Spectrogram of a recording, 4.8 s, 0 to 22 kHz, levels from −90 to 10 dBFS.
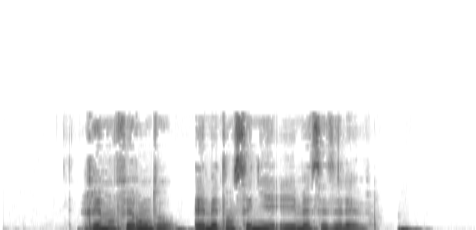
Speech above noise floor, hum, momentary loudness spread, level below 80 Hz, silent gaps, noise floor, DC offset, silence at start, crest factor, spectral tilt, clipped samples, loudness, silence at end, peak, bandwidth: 55 dB; none; 13 LU; -60 dBFS; none; -75 dBFS; under 0.1%; 0.85 s; 14 dB; -6 dB/octave; under 0.1%; -21 LUFS; 0.55 s; -6 dBFS; 11.5 kHz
